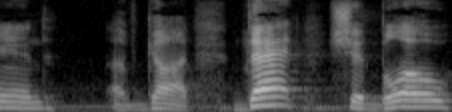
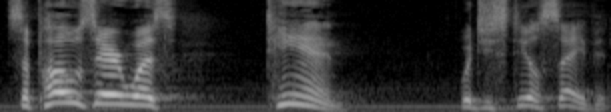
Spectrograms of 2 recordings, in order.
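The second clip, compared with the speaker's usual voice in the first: high, halting bargain, easing down at the end; Abraham's last plea; 6 semitones higher, 5 dB louder than usual. Retold or imitated. Abraham making his final offer to the Lord, high pleading. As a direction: pause before the number, then ask gently. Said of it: "irritating little friends".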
